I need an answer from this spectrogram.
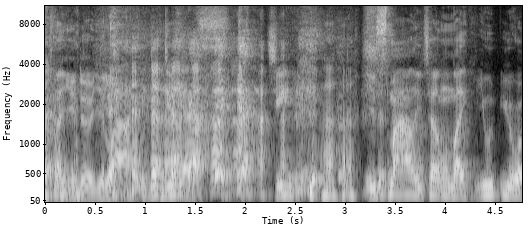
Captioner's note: laughter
